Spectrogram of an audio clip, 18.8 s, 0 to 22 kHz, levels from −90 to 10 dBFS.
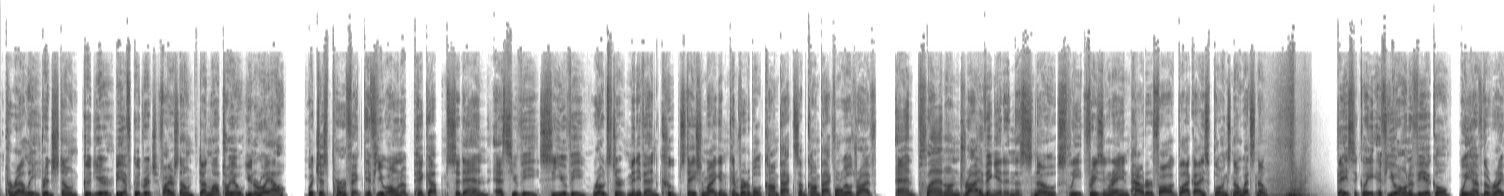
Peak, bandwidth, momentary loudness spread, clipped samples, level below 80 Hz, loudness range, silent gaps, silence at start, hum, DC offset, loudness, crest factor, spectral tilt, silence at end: -2 dBFS; 18.5 kHz; 4 LU; under 0.1%; -38 dBFS; 1 LU; none; 0.05 s; none; under 0.1%; -15 LUFS; 14 dB; -4.5 dB/octave; 0 s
